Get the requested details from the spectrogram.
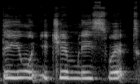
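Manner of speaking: put-on very high little Victorian chimney-sweep boy voice. Mocking an English accent from an episode, the speaker does a little Victorian boy voice. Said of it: "Kind of a guy".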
